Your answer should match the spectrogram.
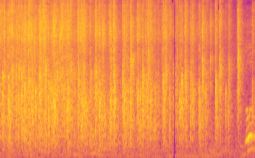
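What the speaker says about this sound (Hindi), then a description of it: "मैं चाहता हूँ एक बार हमारे सीनियर लीडर के भी जोरदार ताली दें।" An audience at an AWPL business seminar in Patna, Bihar breaks into loud, sustained applause, a dense wash of many hands clapping that continues steadily for about five seconds.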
